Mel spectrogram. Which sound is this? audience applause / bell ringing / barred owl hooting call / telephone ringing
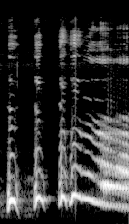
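barred owl hooting call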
